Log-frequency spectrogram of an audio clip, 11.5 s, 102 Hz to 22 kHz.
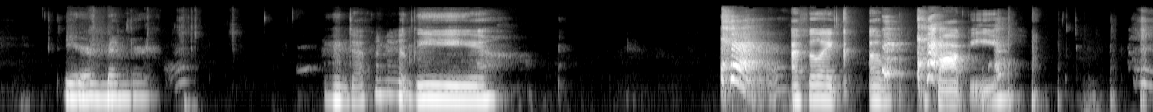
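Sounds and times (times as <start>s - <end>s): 
speech: 0.6s - 2.0s, 3.3s - 5.0s, 8.1s - 10.2s
newborn baby sputtering choking cough: 7.2s - 7.9s, 8.7s - 10.3s, 11.4s - 11.5s.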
